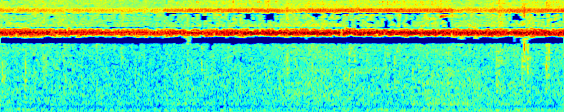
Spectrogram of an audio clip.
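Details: Crickets at night singing together: a constant piercing high buzz that never pauses, a second faint high tone above it, and light low-frequency background noise.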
